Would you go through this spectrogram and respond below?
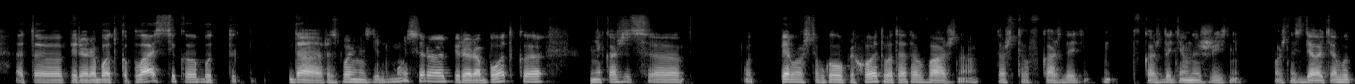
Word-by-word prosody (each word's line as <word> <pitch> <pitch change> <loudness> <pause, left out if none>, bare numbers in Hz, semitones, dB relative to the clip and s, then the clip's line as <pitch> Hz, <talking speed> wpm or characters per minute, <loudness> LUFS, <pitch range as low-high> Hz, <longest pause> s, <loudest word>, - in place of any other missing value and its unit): это 100 -1 0
переработка 105 0 +1
пластика, 115 0 +3
буты 105 -3 -6 0.5
да, 95 -4 +4
разболь 100 +5 -1
раздельно 110 +1 -4
мусора, 135 +2 0
переработка. 105 +2 +2 0.4
Мне 110 +1 -2
кажется, 110 -2 -1 0.6
вот - - -8 0.2
1, 115 -3 +5
что 110 -1 -6
в - - -4
голову 110 -1 +2
приходит, 115 +4 +2
вот 100 -1 0
это 110 +2 +1
важно, 95 0 -1
то, 100 - -3
что 100 -3 -8
в 95 - -18
каждой 100 0 -3 0.2
м 110 0 -9
в - - -19
каждодневной 100 0 -2
жизни 100 -2 -5 0.3
можно 100 - -7
сделать. 95 -3 +2
А - - +2
вот. 110 0 -1
105 Hz, 140 wpm, -25 LUFS, 100-115 Hz, 0.6 s, 1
